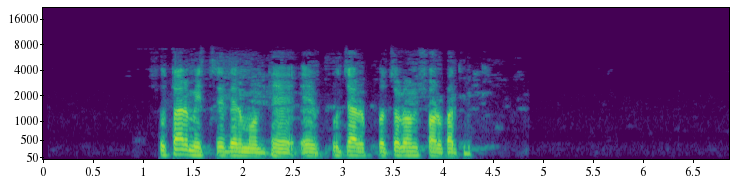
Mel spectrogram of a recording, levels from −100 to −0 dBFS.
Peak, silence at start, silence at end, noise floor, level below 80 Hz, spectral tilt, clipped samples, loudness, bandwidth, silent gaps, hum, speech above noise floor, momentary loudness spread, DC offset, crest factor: -2 dBFS; 1.15 s; 2.6 s; -86 dBFS; -52 dBFS; -9 dB/octave; under 0.1%; -18 LUFS; 7 kHz; none; none; 68 dB; 8 LU; under 0.1%; 18 dB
